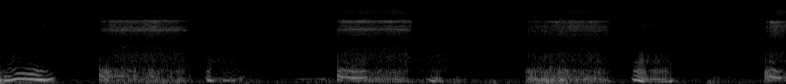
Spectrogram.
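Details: French Bulldog puppy snoring while asleep: rhythmic raspy snores at about 28 breaths a minute with brief squeaky whistling notes between them.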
